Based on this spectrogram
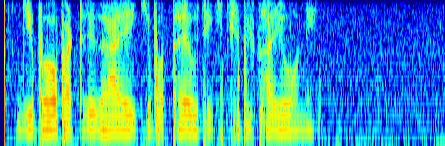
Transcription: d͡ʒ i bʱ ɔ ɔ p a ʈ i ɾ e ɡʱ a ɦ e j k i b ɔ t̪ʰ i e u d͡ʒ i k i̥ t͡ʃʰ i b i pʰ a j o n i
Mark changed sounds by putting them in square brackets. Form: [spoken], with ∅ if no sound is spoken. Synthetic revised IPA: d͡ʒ i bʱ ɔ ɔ p a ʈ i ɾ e ɡʱ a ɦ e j k i b ɔ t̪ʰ [a] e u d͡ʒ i k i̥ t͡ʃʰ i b i [kʰ] a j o n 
